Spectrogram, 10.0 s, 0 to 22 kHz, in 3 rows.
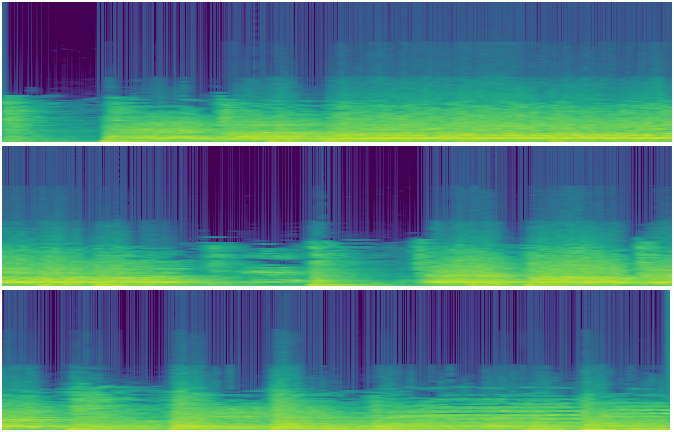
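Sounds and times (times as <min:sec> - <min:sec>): cymbals: 0:00.0 - 0:10.0
gospel choir singing: 0:00.0 - 0:10.0
low drum strokes: 0:00.0 - 0:10.0.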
